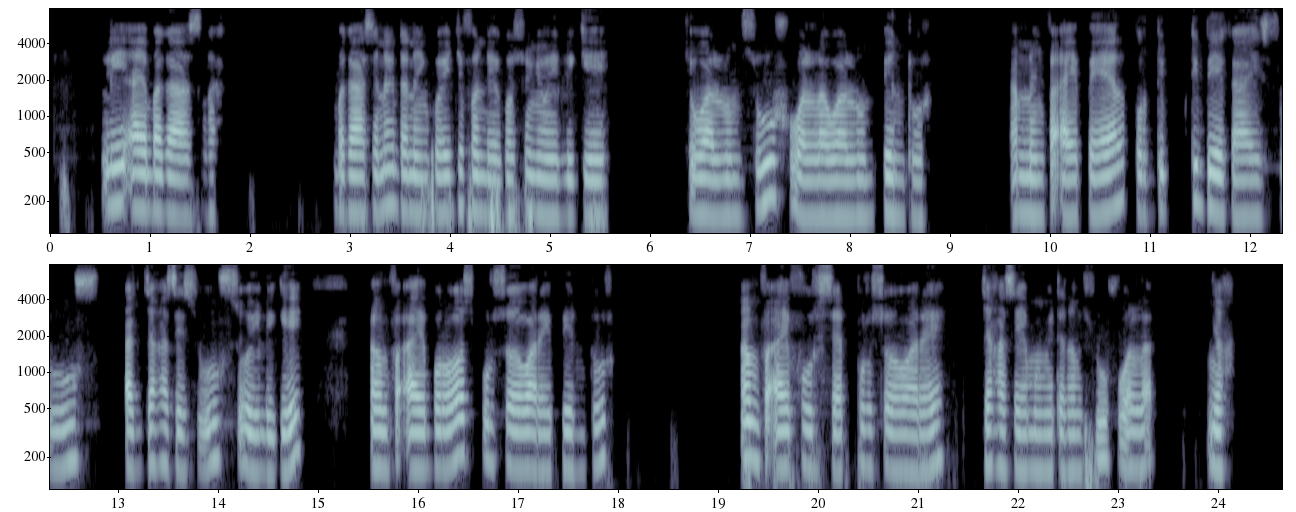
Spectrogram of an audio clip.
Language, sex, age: Wolof, female, 25-35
